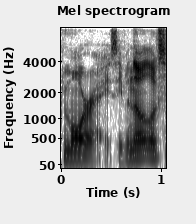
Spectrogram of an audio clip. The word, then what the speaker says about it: mores: out i want to point out that word it's spelled m-o-r-e-s right that's pronounced mores how i don't know because if you put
